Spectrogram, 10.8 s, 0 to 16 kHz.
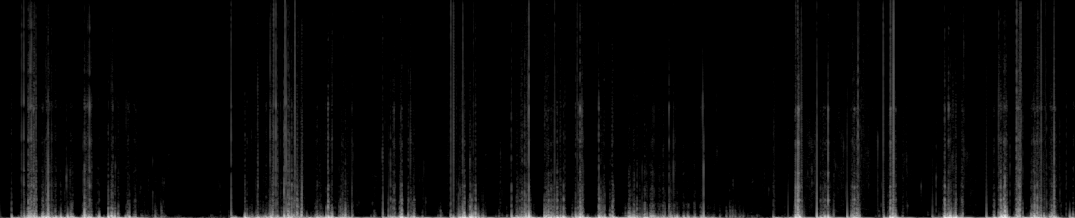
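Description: A metal ear pick, its tip held in the fingers, scrapes inside the ear canal of a white solid silicone ear on a binaural microphone. The result is close, heavy, low rumbling scratches in dense bursts. Brief quiet gaps fall near 2 and 7.5 seconds.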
